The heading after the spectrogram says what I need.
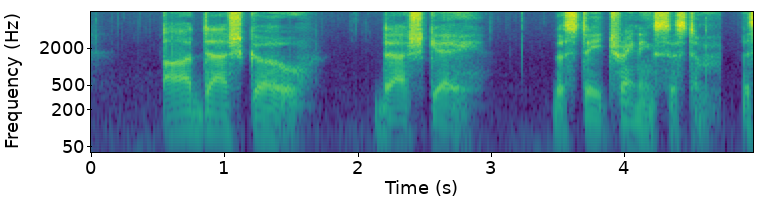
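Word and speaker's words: agoge: This is the moment of mandatory enrollment into the Aggie pronounced a-go- the state training system.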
